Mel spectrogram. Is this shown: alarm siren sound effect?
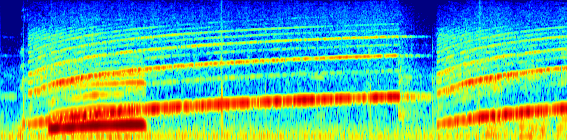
yes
